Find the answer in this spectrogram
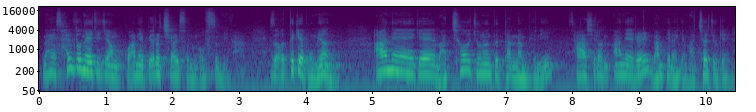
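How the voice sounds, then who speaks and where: A middle-aged man from the region, a professor and counselor, telling stories in a lively lecture style with rhetorical questions and acted-out quotes. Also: mid-range voice, creaky, a little hiss or hum. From Gyeongsang region, Korea. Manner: animated, acts out quoted lines, asks rhetorical questions. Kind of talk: storytelling lecture to camera.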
